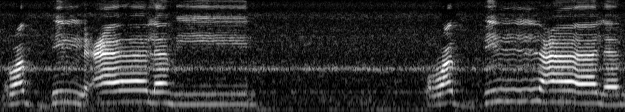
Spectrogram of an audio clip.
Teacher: عین میں چھوٹی مد ہے, اس کو کھینچ کے پڑھنا ہے اور عین کا مخرج نکالنا ہے, اور اس کو اتنا کھینچنا ہے کہ ایک انگلی جو ہے وہ ہماری کھل سکے, ٹھیک ہے.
